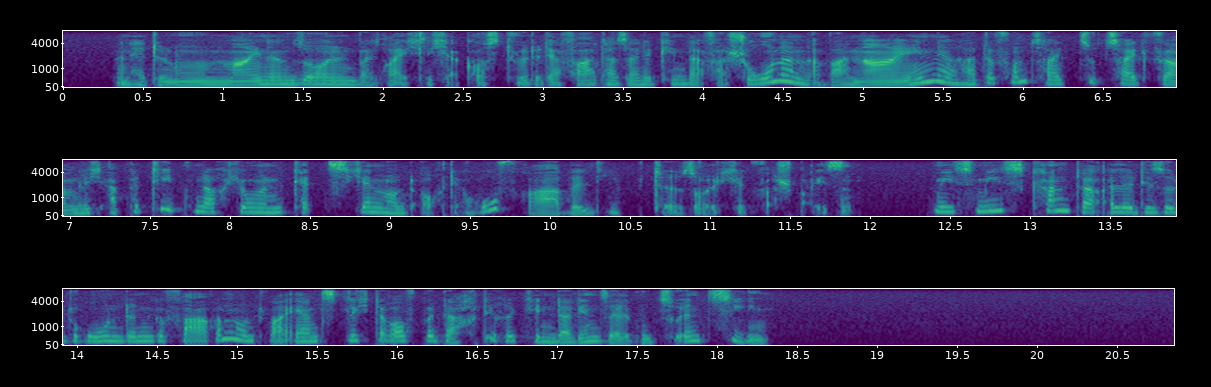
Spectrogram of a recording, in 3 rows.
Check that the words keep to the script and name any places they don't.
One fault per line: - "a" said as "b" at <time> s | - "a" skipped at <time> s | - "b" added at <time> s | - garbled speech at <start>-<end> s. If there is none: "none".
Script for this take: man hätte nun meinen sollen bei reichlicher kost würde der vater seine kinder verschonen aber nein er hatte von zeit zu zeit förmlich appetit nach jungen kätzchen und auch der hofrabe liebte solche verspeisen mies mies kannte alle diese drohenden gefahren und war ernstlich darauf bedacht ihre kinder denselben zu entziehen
none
